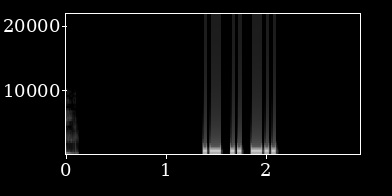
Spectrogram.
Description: Morse code, heard as a keyed tone, about 36 wpm, 700 Hz. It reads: AID
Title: Top Three Letter Combinations in Words 35wpm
